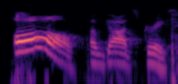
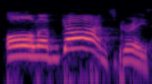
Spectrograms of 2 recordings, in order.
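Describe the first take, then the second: First: ALL loud and drawn out, the rest falling away; slow phrase, big weight on All; stress on ALL. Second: God's punched loud and high; slow build that lands hard on God's; stress on GOD'S. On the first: Preacher drilling the phrase into the congregation, stress on All. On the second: Preacher repeating the phrase to the congregation, stress on God's. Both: Shown as a demonstration. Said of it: "Put the emphasis on it".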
